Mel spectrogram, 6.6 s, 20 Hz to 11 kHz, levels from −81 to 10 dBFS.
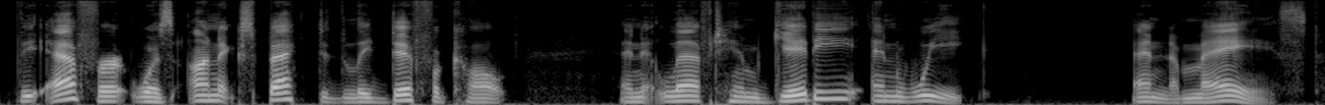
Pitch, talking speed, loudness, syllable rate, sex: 145 Hz, 120 wpm, -21 LUFS, 4.7 syllables/s, female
